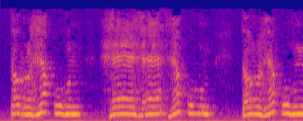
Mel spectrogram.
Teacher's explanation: الراء هي المفخمة والقاف كمان مفخمة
